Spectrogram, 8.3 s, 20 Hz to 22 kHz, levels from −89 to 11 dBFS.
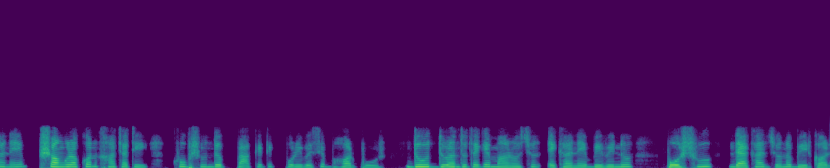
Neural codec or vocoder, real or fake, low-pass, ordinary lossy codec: codec, 16 kHz in and 24 kHz out, 1 kbps, XY-Tokenizer; fake; 5.4 kHz; none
